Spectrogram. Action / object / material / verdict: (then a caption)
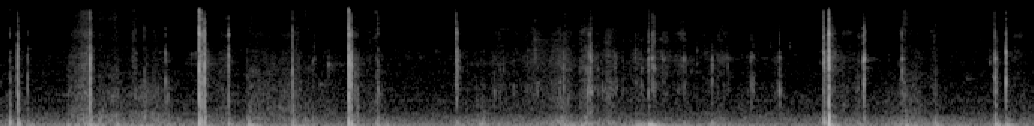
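tap / plastic video tape cassettes / plastic / none. Plastic video tapes are tapped in an irregular series of short, dry taps. Each tap carries a low thump with a bright clicky edge, with faint handling rustle between them. A few taps, near the middle and toward the end, land louder than the rest.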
